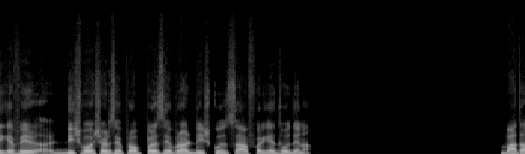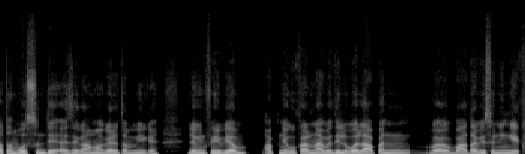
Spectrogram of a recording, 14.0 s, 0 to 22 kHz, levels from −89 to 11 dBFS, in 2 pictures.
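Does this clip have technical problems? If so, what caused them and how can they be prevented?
No, there are no technical problems to report in this speech clip. With nothing gone wrong, there is no cause to trace and nothing that needs preventing.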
